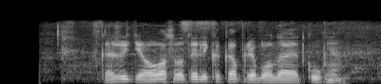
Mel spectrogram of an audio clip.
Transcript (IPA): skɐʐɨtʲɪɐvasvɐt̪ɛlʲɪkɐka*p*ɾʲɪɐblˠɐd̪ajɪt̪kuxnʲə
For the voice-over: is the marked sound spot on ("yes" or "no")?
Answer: yes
